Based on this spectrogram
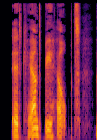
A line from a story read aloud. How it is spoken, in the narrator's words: the old man grunted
